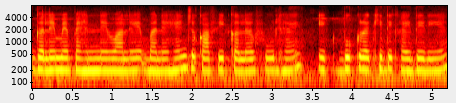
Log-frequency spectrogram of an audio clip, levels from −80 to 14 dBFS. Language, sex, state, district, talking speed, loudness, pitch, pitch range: Hindi, female, Chhattisgarh, Korba, 195 wpm, -17 LUFS, 195 Hz, 190-205 Hz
